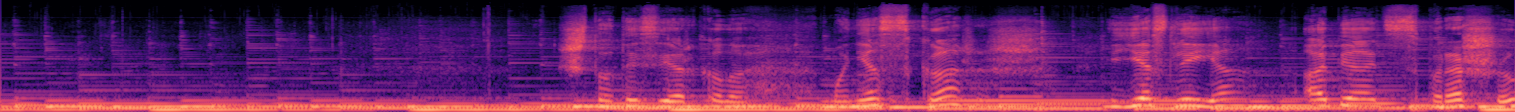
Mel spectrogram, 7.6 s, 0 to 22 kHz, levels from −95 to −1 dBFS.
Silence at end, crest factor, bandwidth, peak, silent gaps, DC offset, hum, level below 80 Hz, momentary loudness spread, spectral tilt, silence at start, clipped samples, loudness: 0 s; 14 dB; 17 kHz; -6 dBFS; none; under 0.1%; none; -56 dBFS; 7 LU; -6 dB/octave; 0 s; under 0.1%; -22 LUFS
